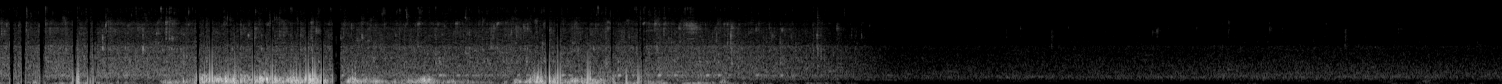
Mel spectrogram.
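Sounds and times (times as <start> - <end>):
water running from a spout: 0.0 - 8.9
water drips: 0.0 - 15.0.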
